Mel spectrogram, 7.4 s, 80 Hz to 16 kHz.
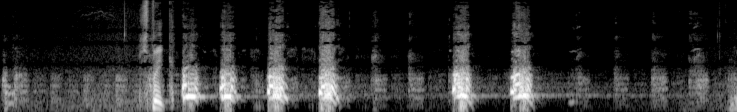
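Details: A Doberman Pinscher barks on command, giving loud, deep, sharp barks in uneven bursts, measured at about 128.7 decibels roughly 24 inches from his mouth.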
